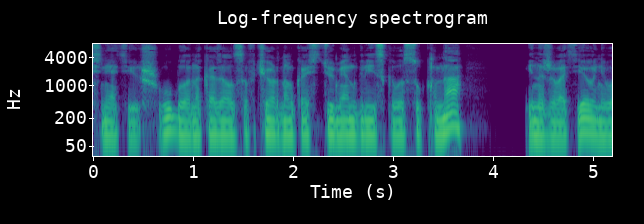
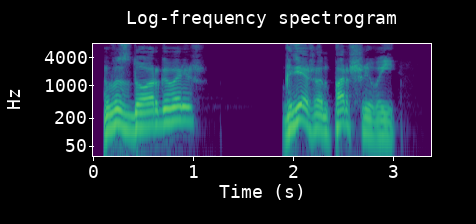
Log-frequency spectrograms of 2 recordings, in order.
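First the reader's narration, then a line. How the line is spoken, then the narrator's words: Stern, curt question. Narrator (Russian): строго и отрывисто спрашивал господин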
